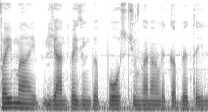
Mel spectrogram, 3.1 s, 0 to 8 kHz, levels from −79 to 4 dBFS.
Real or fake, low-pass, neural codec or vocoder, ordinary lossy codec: real; 7.2 kHz; none; none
